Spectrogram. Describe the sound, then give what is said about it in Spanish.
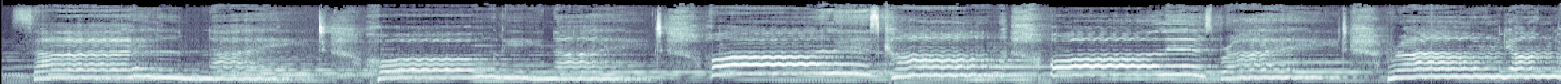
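A loud, continuous sung villancico (Christmas carol), a children's song, with a steady beat, its melody moving in short repeated phrases of a couple of seconds each, playing without pause. “Y entonces, con ese pretexto, no solo comemos todo el tiempo, sino ponemos villancicos.”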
